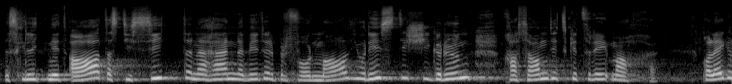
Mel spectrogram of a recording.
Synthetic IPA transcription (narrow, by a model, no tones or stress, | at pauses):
ɛsliːk̚tnɪdɑːd̥ɑsd̥isit̪ːənɛɦænəʋɪdəɾybəɾfɔɾmɑːljuɾɪstɪʃiɡɾʉndχɑsɑndɪt͡sɡ̥ətɾeːʔmɑχə | kʰoleːɡə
